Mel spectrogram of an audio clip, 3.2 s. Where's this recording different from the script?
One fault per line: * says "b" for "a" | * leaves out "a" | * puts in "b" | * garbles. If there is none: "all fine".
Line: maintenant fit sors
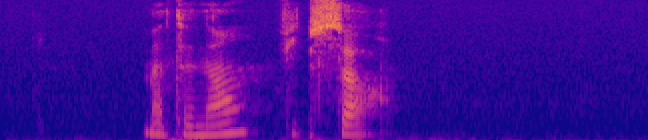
all fine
